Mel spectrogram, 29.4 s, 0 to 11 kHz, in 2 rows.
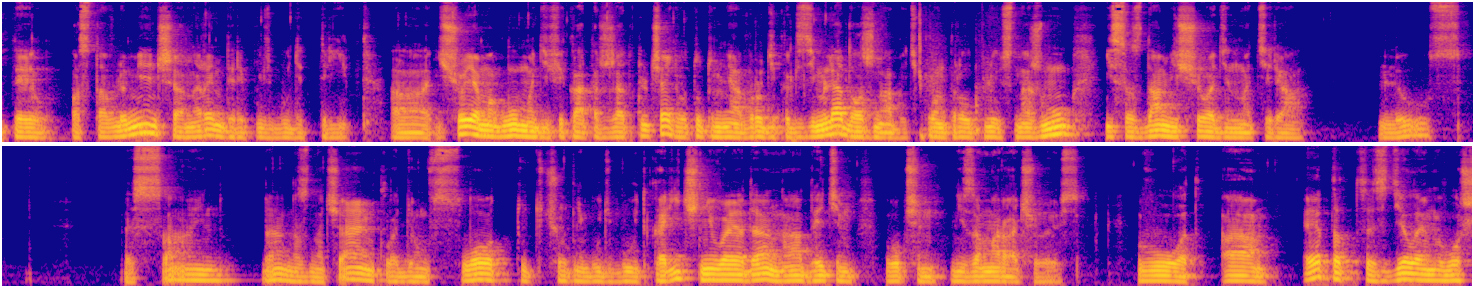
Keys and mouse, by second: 1.9 click, 2.6 middle click, 4.0 click, 4.4 click, 5.2 click, 5.7 middle click, 6.7 right click, 7.9 3, 8.1 right click, 9.2 ctrl+KP_Add, 13.3 click, 14.5-17.5 drag, 18.0-23.3 drag, 23.3 middle click, 24.3 middle click, 25.7 Tab, 26.0 middle click, 27.4 right click.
